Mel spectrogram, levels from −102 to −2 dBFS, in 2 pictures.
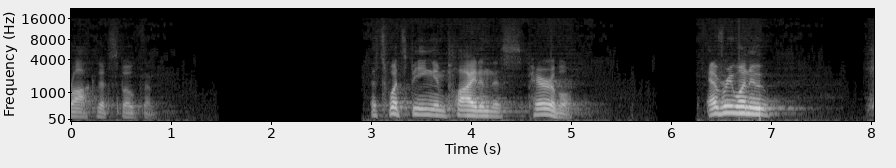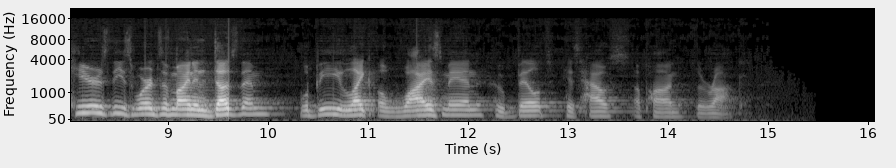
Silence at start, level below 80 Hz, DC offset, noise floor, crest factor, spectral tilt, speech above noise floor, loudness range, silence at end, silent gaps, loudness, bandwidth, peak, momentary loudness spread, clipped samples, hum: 0 s; -76 dBFS; under 0.1%; -77 dBFS; 26 dB; -7.5 dB/octave; 46 dB; 15 LU; 1.45 s; 1.48-2.91 s, 5.86-6.25 s; -30 LUFS; 15.5 kHz; -8 dBFS; 22 LU; under 0.1%; none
